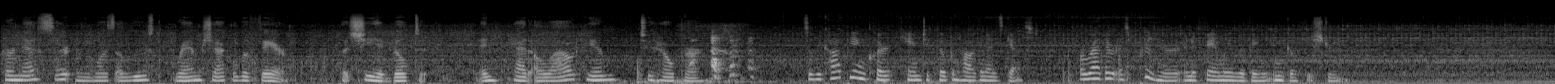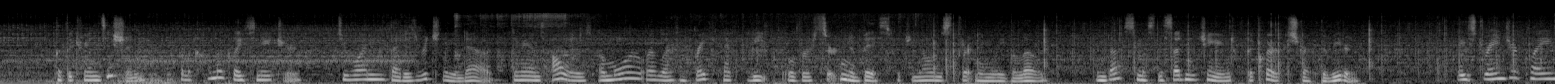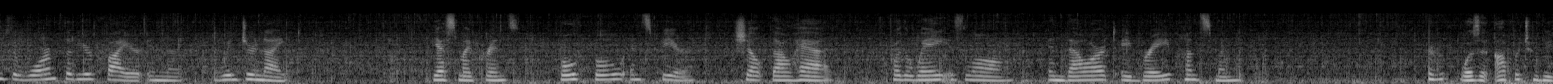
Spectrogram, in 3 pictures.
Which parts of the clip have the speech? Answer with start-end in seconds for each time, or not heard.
0.0-7.0, 8.1-13.5, 16.0-29.2, 30.1-34.1, 35.4-43.5, 45.4-46.5.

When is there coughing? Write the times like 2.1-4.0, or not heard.
6.3-7.5.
